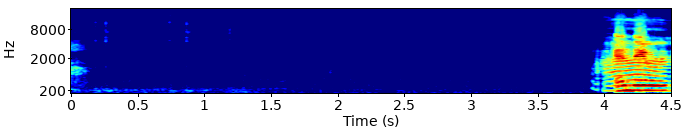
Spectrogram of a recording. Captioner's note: gasping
